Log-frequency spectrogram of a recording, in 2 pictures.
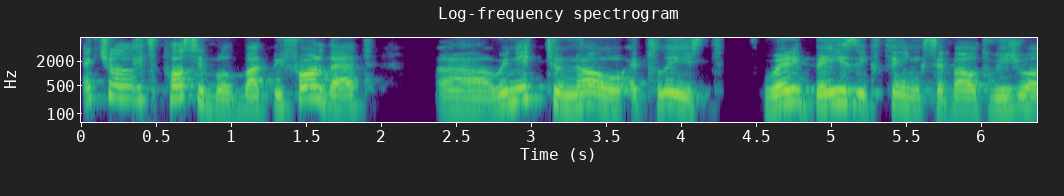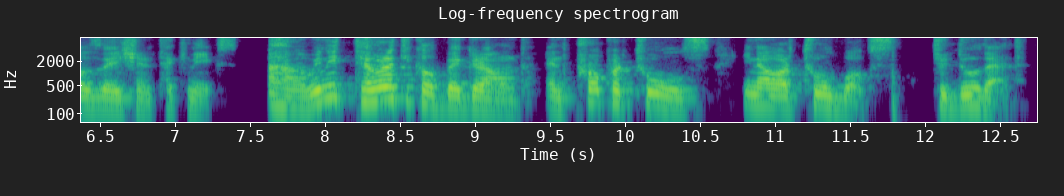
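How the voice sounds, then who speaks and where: A slightly muffled, low-fidelity recording of a male tutor presenting a lesson. His voice sits a little high for a man. He speaks with a halting delivery, often repeating and correcting words. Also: animated, darkish tone, slightly rough. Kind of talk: instructional presentation. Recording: dull, lo-fi audio.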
